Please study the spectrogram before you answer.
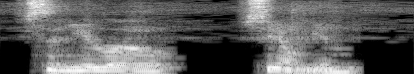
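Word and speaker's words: Sineulo Seomgin: S-I-N-E-U-L-O space S-E-O-M-G-I-N. Sinyalo Siomgin.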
